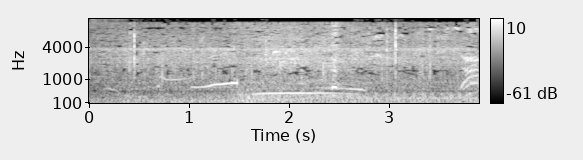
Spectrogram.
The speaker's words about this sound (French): Keep going, allez avancer, crie-t-il en utilisant, vous entendez, une corne de brume.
